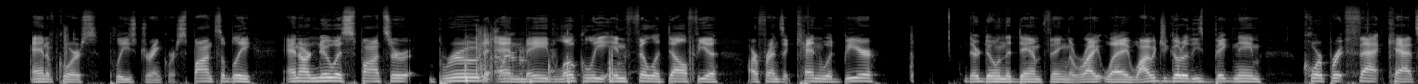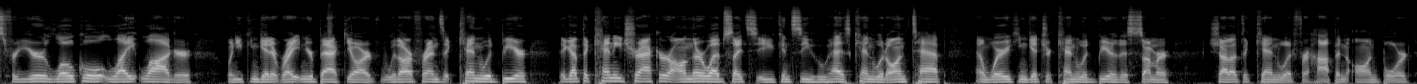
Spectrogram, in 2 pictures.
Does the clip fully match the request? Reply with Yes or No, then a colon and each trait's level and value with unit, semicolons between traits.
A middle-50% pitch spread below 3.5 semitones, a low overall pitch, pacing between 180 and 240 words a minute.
Yes: average, 3.1 semitones; low, 125 Hz; average, 200 wpm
